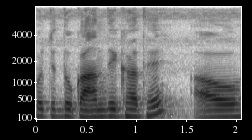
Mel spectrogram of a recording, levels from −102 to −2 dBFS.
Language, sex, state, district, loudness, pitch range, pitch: Chhattisgarhi, male, Chhattisgarh, Raigarh, -18 LUFS, 125-135 Hz, 130 Hz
